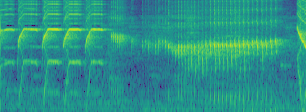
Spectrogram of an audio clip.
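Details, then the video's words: Singing male canary, intended as tutor song for young birds: four falling whistled notes spaced evenly, then a long high rattling roll that builds in loudness. "Suara Kicau Kenari Jantan Gacor Ngerol Nembak Cocok Dijadikan Masteran Kenari Muda"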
